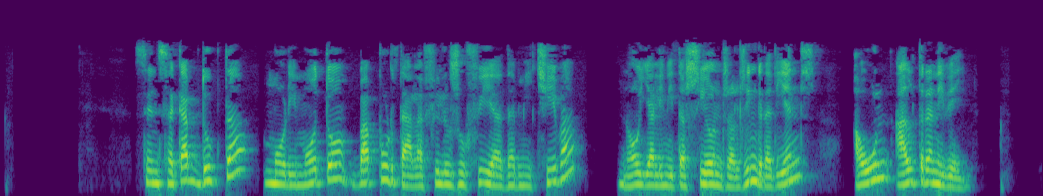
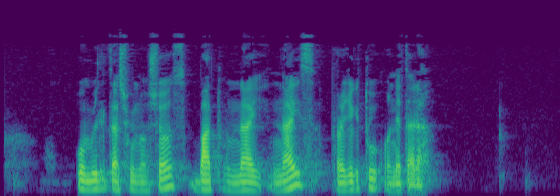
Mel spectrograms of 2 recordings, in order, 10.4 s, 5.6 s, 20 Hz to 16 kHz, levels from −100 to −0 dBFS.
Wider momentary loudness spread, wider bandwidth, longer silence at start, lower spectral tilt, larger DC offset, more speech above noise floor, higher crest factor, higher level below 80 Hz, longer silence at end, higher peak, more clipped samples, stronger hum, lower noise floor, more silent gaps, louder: about the same, 7 LU vs 6 LU; second, 8 kHz vs 9.2 kHz; first, 1.35 s vs 0.8 s; about the same, -5.5 dB/octave vs -6 dB/octave; neither; about the same, 58 dB vs 55 dB; second, 18 dB vs 24 dB; first, -56 dBFS vs -62 dBFS; second, 0.75 s vs 1.3 s; about the same, -2 dBFS vs -2 dBFS; neither; neither; second, -76 dBFS vs -80 dBFS; first, 5.97-6.14 s vs none; first, -19 LUFS vs -26 LUFS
